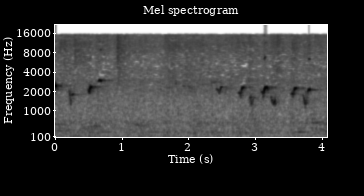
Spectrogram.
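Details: Yellow-vented bulbul in the morning giving quick, bubbly chirps in short bursts, clustered near the start and again in the last second and a half, over soft background hiss.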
